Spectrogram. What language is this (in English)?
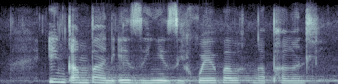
South Ndebele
